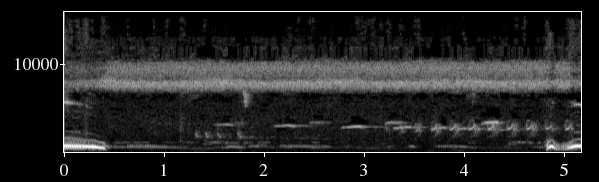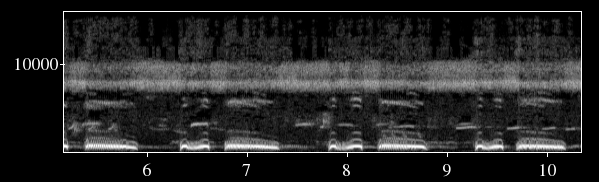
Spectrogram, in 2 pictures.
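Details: Luring call of a decoy spotted dove used in trapping. One coo ends, a pause follows, then a rapid run of four hollow phrases, each a short double note and a held coo, with faint chirping in the background.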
